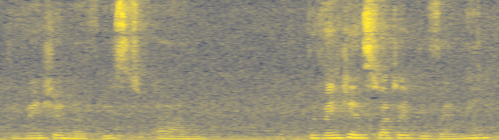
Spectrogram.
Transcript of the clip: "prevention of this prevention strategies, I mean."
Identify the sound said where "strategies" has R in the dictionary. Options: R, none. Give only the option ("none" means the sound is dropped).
none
